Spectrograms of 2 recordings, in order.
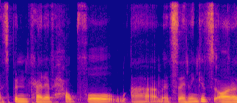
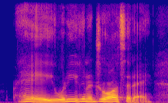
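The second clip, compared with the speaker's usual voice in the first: exaggerated put-on Boston accent, higher; 6 semitones higher than usual. Struggling to say the word drawer, then trying an exaggerated Boston accent. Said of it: "And that was just what that sounded like".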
